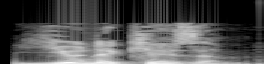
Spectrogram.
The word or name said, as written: eunuchism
